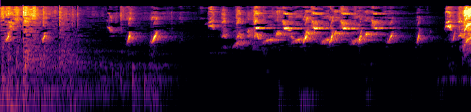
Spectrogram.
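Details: High, rapid twittering from a caged goldfinch and canary hybrid from the Canary Islands. Quick tinkling notes string together over a rustling, noisy start.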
